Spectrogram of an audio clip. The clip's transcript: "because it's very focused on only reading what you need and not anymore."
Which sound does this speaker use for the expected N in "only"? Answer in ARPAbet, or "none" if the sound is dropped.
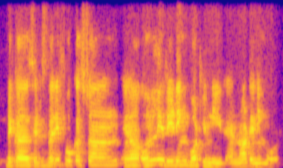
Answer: N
